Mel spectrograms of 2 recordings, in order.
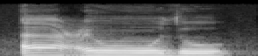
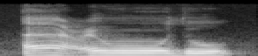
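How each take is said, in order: No difference in how they are said.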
